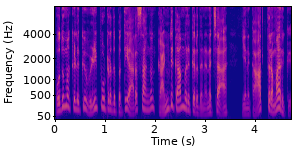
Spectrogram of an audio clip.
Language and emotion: Tamil, angry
